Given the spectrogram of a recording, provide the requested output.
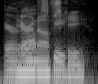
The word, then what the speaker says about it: Aronofsky: Aronofsky.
